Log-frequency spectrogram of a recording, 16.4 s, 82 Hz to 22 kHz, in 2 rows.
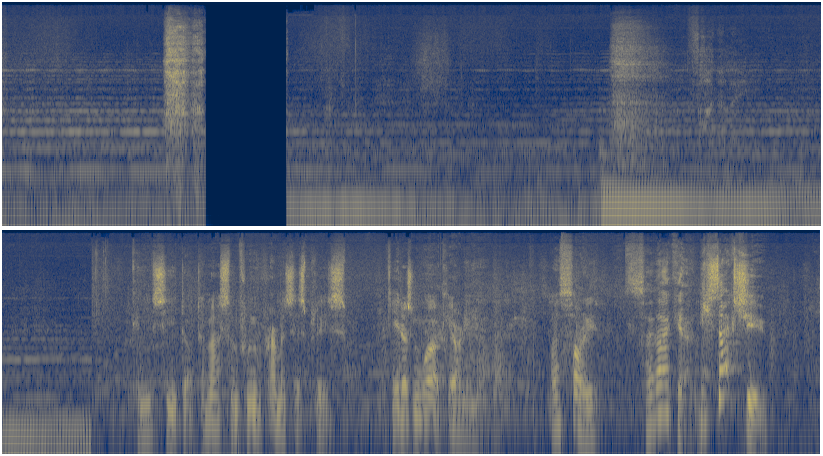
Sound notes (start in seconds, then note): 1.8 laughs; 6.0 sighs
